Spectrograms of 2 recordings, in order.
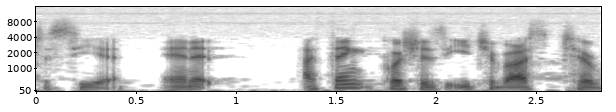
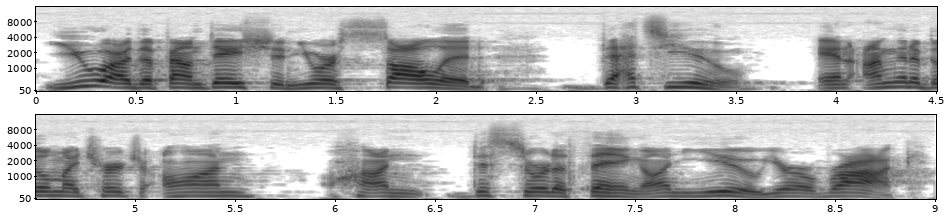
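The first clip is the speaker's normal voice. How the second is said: loud, higher, fired-up hype with a laugh; pumped-up Rocky pep talk; 7 semitones higher, 10 dB louder, slower than usual. Retold or imitated. Jesus hyping Peter up as Rocky, loud and fired up. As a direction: cheer Peter on like a boxing coach. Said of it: "He's, he's Rocky Balboa".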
